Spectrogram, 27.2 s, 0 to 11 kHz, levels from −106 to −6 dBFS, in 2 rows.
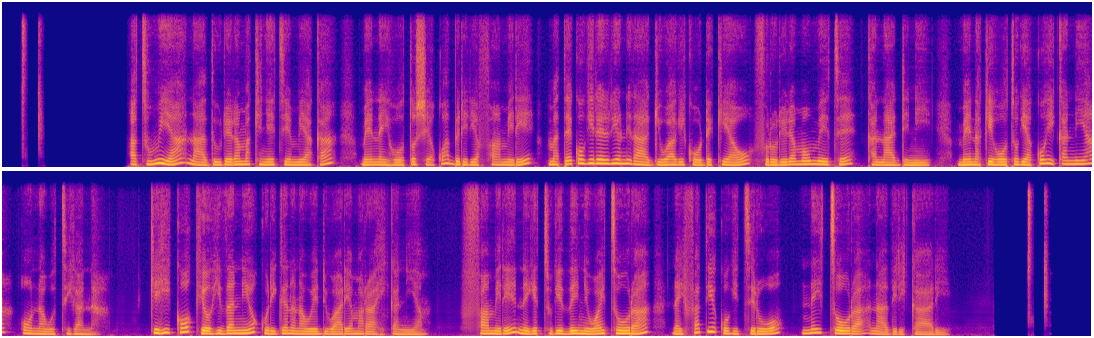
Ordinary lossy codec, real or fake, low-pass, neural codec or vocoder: none; fake; 9.9 kHz; codec, 24 kHz, 0.9 kbps, DualCodec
